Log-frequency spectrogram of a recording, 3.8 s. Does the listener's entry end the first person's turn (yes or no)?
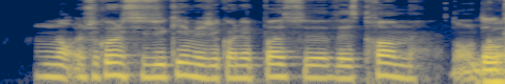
yes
